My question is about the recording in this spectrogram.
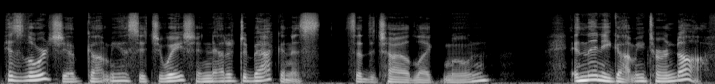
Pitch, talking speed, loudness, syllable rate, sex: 140 Hz, 175 wpm, -18 LUFS, 4.6 syllables/s, male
